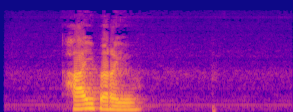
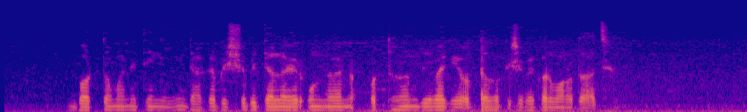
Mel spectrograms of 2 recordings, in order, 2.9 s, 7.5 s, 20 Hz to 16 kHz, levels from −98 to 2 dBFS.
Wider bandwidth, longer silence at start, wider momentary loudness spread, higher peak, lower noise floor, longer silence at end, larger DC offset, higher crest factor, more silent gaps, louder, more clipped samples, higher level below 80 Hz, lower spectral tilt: first, 11 kHz vs 7 kHz; about the same, 0.65 s vs 0.7 s; first, 17 LU vs 11 LU; first, -2 dBFS vs -20 dBFS; second, -52 dBFS vs -71 dBFS; first, 1.5 s vs 0.1 s; neither; about the same, 18 dB vs 20 dB; neither; first, -14 LUFS vs -40 LUFS; neither; first, -54 dBFS vs -60 dBFS; about the same, -7.5 dB/octave vs -6.5 dB/octave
